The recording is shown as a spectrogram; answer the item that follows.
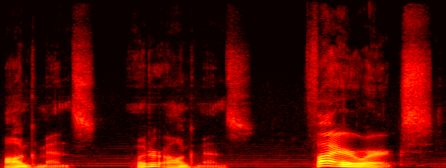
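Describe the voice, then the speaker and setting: A man's voice: medium pitch, wildly swooping pitch, slow pace, vocal fry, dry recording. A man giving casual live game commentary, playfully muttering asides and short exclamations as he chats to viewers. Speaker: game streamer.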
